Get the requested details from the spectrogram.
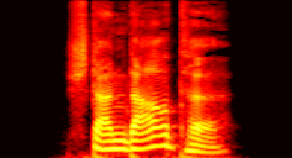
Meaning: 1. standard (flag at the apex of a vertical pole) 2. tail of a fox or a wolf
- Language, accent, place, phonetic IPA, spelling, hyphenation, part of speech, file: German, Germany, Berlin, [ʃtanˈdaʁtə], Standarte, Stan‧dar‧te, noun, De-Standarte.ogg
